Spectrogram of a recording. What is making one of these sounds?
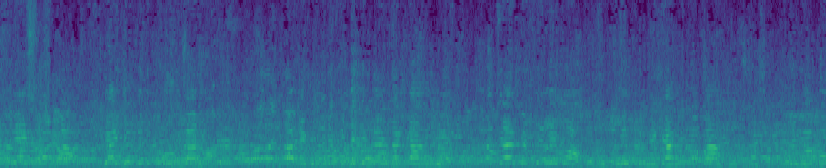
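A crowd of spectators chatters and cheers in an open-air stand.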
